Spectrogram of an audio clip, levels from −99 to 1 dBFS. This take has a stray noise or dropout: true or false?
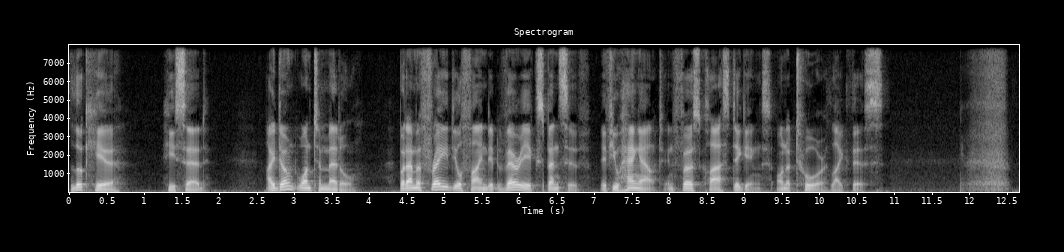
true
